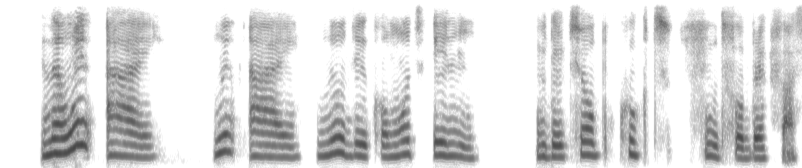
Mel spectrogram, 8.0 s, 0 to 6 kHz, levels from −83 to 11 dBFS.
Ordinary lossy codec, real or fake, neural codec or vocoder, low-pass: none; fake; codec, 16 kHz, 4 kbps, FreqCodec, smaller model; 5.4 kHz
